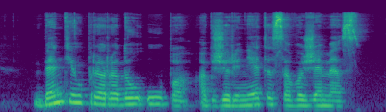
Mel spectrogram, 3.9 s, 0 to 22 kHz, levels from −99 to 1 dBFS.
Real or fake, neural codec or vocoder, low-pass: fake; vocoder, 48 kHz, 128 mel bands, Vocos; 14.4 kHz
